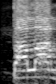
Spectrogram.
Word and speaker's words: তলাক: করতে স্বামী তার স্ত্রীকে তালাক দেয় তাই না দেয় না শব্দটা কিন্তু তালাক নয় খবরদার তালাক বলবেন না শব্দটা শব্দটা হলো তলাক কি বললাম তলাক তলাক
